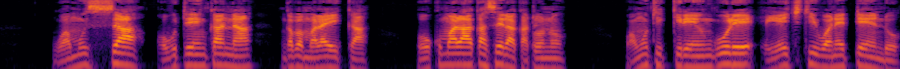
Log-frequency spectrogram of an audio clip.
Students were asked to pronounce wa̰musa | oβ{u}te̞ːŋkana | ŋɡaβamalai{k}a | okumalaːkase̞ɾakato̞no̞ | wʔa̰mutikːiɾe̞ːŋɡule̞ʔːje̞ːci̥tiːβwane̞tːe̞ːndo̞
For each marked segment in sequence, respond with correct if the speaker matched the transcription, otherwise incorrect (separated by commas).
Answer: correct, correct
